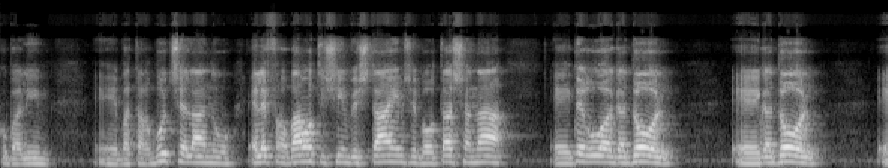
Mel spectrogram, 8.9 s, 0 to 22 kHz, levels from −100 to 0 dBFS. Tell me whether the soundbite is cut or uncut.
cut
